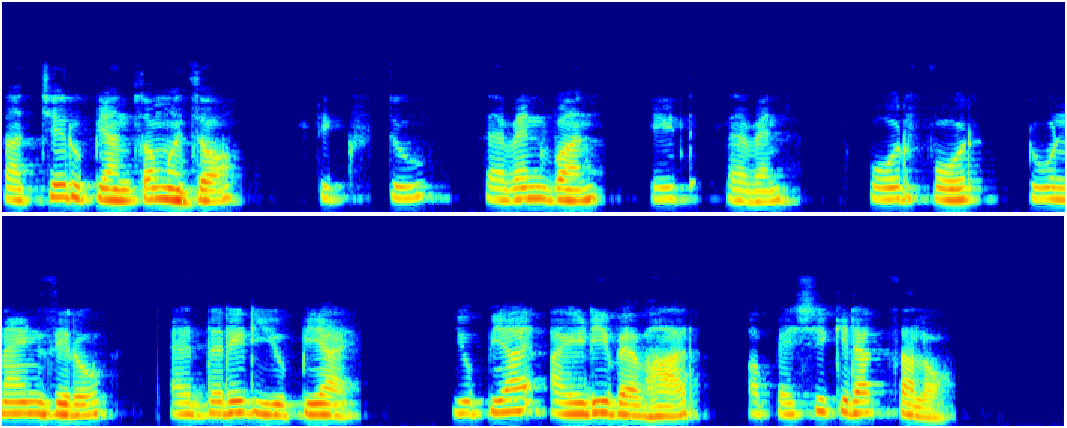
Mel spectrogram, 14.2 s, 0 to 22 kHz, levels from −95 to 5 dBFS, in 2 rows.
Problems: constant background noise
